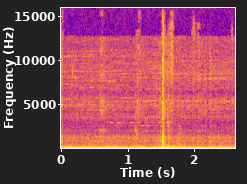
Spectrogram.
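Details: Asus AsusPro P2520LA laptop after motherboard power-jack re-soldering and hinge repair, running with battery charging: quiet steady low fan hum with no rattles, ticks or scraping; fan spins smoothly and sounds normal.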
